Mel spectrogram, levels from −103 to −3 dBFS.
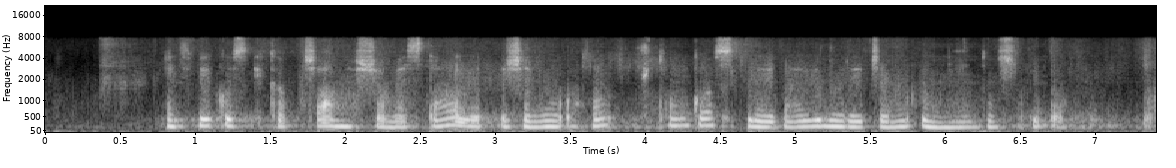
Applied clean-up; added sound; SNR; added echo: neural separator model SepFormer DNS4.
